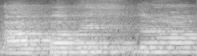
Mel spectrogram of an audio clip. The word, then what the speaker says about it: अपवित्रः: और अगर हम अपवित्रा बोलते हैं तो त्रा में आ की मात्रा तो हो जाती है, विसर्ग नहीं होता है, तो इसका उच्चारण हम करेंगे अपवित्रः, पवित्रो वा सुस्थितो।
